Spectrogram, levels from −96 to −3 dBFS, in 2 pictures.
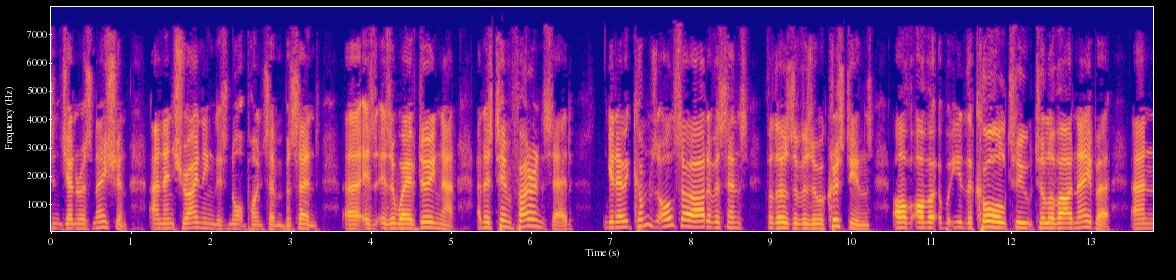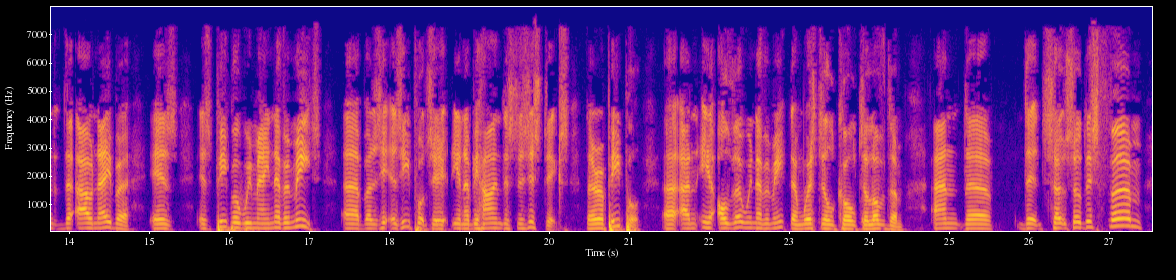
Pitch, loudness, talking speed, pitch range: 170 Hz, -17 LUFS, 205 wpm, 160-190 Hz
